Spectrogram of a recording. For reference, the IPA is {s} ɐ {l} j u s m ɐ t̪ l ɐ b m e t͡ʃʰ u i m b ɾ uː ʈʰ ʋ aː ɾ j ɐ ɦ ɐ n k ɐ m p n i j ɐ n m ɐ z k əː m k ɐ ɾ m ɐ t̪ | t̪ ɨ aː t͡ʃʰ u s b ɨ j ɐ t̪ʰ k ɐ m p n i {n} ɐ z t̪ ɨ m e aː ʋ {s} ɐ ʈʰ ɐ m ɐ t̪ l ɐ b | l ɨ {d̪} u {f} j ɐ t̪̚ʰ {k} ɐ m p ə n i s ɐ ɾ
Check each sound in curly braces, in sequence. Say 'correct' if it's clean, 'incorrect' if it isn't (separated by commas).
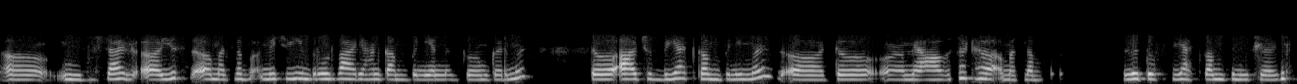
correct, incorrect, incorrect, correct, incorrect, correct, correct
